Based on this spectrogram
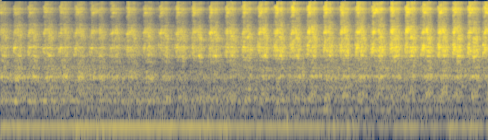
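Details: Washing machine noisy when switched on: a steady motor hum with a rhythmic high scraping about three times a second, traced to the motor, from a dry, rusted motor bearing.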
